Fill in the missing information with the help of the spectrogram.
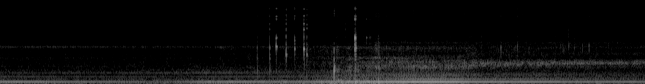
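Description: Steady low hum of a saltwater aquarium's pump, heard through a camera submerged in the tank. A few sharp clicks and a knock come about three seconds in.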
